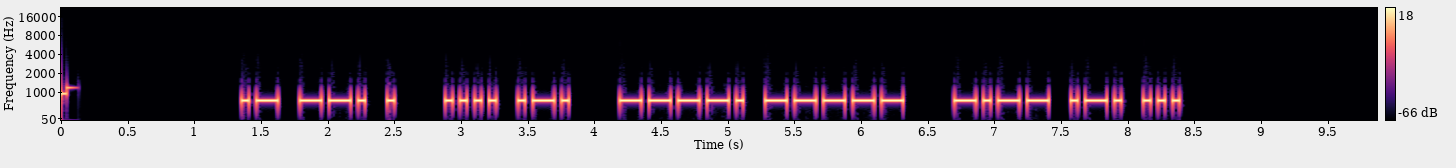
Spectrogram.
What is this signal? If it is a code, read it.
Morse code, heard as a keyed tone, about 22 wpm, 700 Hz. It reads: AGE HR 90 YRS
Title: Practice QSO - Exchange 3 - More Info - 22wpm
